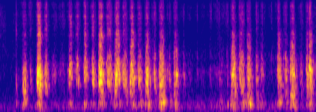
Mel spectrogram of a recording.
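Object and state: Scratch-art card scraped with a wooden stylus.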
